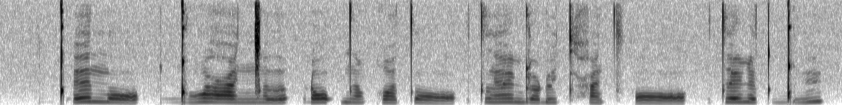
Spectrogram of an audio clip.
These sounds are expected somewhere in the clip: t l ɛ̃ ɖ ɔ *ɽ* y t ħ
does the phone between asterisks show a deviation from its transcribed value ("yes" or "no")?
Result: no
